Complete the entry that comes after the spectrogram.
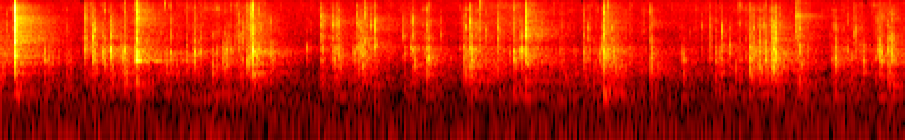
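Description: Long-nailed fingertips type continuously on a pastel plastic mechanical keyboard with round keycaps resting on a wooden table. Quick, uneven clicks and clacks with bright, short taps and almost no low end, a few louder strikes standing out among softer keystrokes.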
